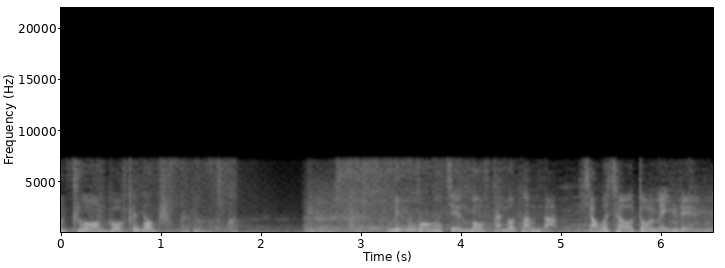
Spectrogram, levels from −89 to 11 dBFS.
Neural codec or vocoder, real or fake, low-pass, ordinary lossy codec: codec, 16 kHz, 0.5 kbps, FunCodec, trained on Chinese and English, 25 frames a second; fake; 7.2 kHz; none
